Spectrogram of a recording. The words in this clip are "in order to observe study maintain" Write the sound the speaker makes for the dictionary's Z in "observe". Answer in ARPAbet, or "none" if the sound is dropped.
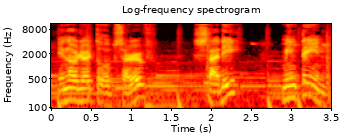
S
